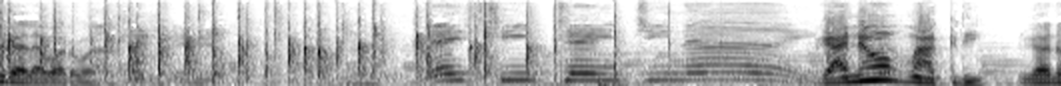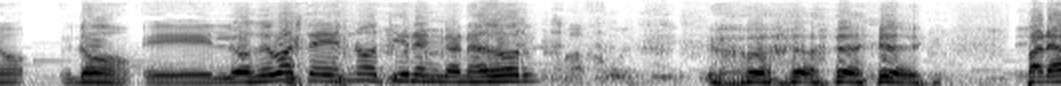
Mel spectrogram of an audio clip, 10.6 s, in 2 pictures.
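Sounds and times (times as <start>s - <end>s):
speech: 0.0s - 0.7s, 2.2s - 10.5s
scattered hand claps from a small group: 0.0s - 3.4s
laughter: 6.7s - 10.1s.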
